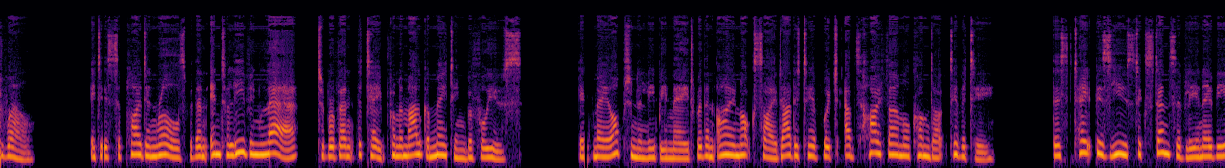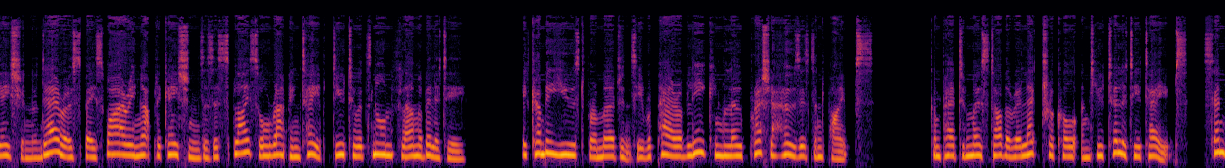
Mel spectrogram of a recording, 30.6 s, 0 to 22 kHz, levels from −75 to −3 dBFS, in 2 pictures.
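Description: At 1.27, 7.30, 13.34, 19.38 and 25.41 s there's a gap at a join of encoded pieces: the sound drops out for about 28 ms the first time and 37 ms after, every 6 s, because each separately encoded piece kept its leading delay and padded tail.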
